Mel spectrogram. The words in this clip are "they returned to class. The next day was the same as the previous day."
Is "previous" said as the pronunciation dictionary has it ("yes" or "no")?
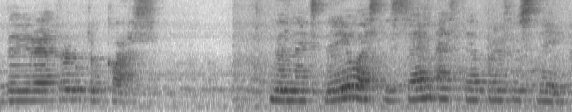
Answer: no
